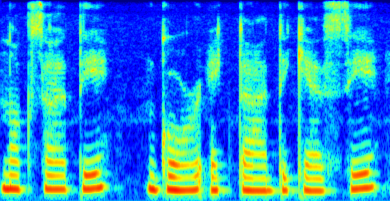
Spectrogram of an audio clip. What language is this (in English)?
Naga Pidgin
